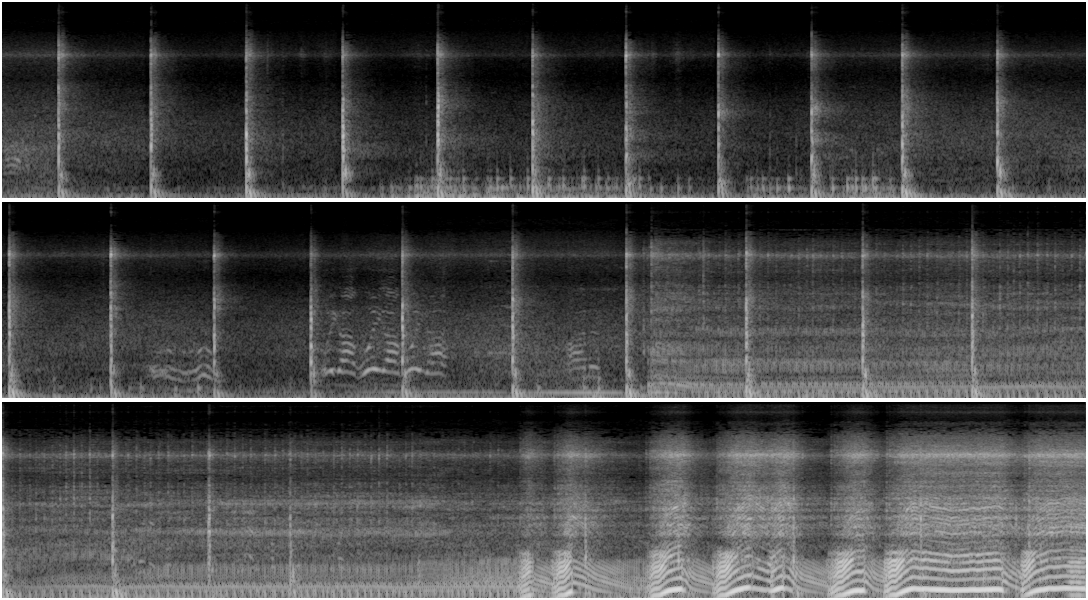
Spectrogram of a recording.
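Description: A felling wedge is driven into the cut at the base of a tree with steady, sharp blows, about one a second, to wedge the trunk over. About halfway through a chainsaw starts idling underneath, and near the end it is revved up and down.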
